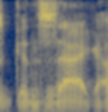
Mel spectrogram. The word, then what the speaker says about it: Gonzaga: By the way, it is Gonzaga. I finally got that clarified. Even though in Italy, the Saint Aloysius Gonzaga is how it'd be pronounced. For whatever reason, in the Pacific Northwest, the name of the school, they pronounce Gonzaga. After all, they're sometimes called the Zags. So make sure you get that right.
